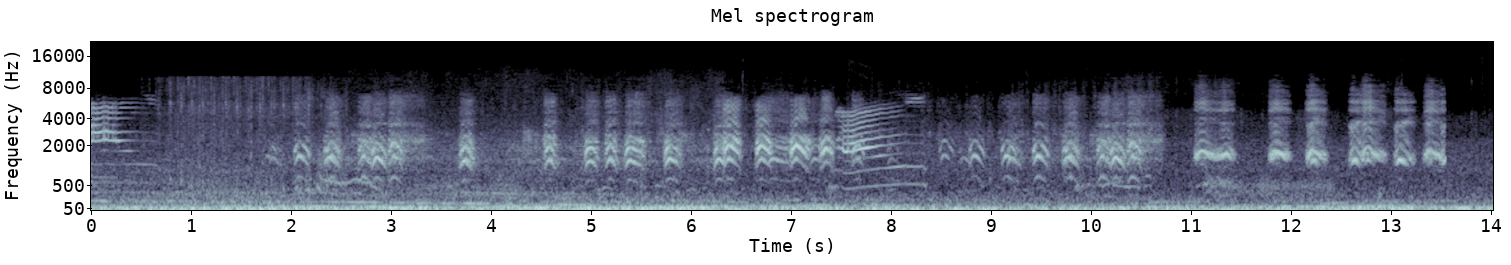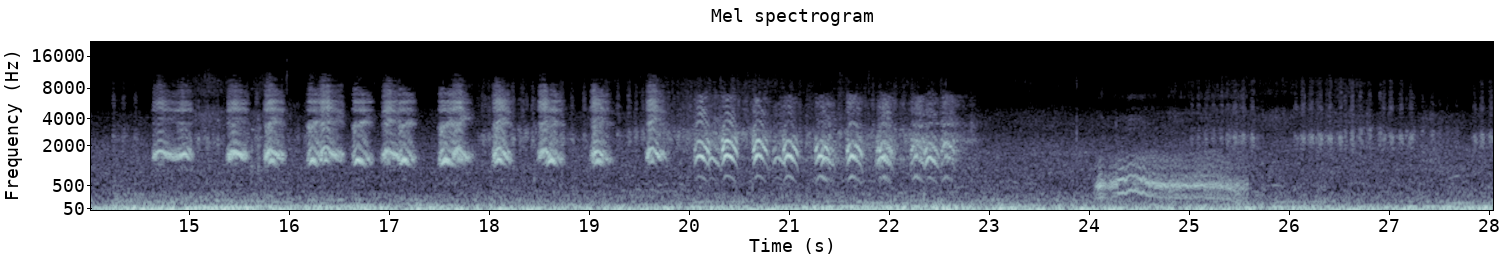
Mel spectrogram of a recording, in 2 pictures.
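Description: Crows cawing in long runs of quick, harsh calls over a low, steady rumble of park background noise. Near the end a cat meows once.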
